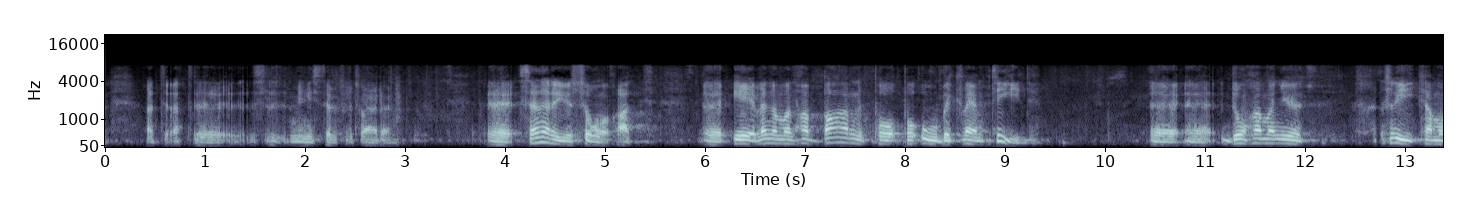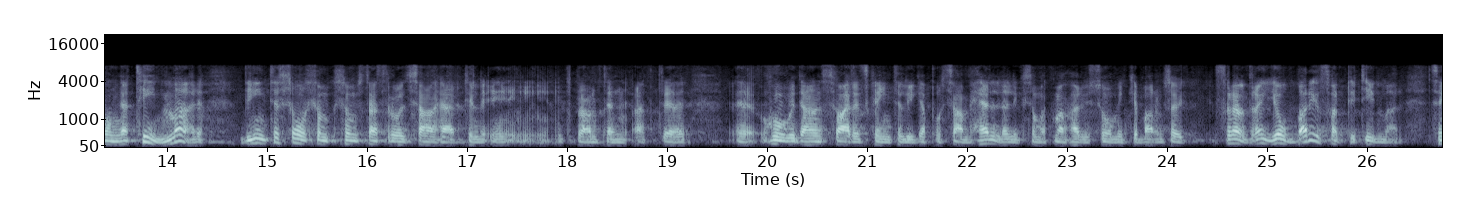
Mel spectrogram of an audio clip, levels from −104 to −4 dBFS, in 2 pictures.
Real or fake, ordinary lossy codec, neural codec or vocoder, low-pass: fake; none; codec, 16 kHz, 4 kbps, FreqCodec, smaller model; 7.2 kHz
